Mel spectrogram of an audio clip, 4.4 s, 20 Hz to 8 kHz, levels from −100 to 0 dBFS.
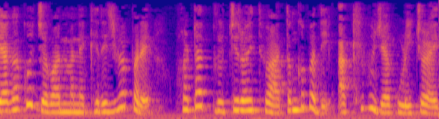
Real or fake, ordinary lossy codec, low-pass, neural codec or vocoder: real; none; 7.2 kHz; none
